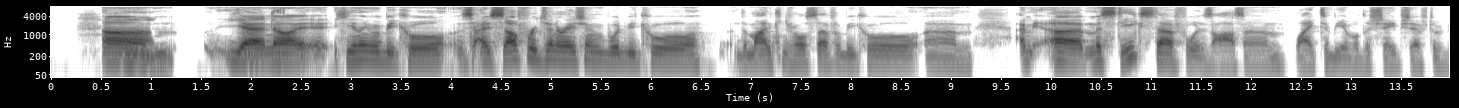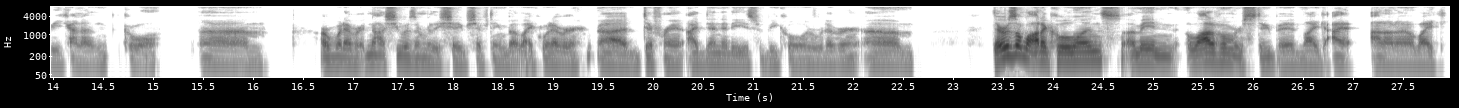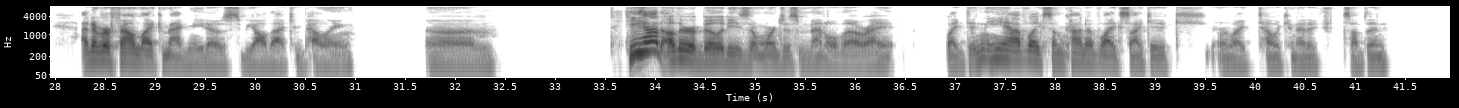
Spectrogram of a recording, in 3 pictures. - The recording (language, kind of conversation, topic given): English, unstructured, Which fictional world would you love to spend a week in?
- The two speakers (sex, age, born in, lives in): female, 35-39, United States, United States; male, 40-44, United States, United States
- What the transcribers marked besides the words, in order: none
